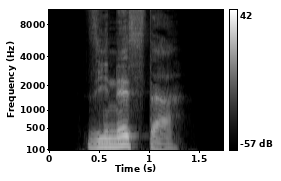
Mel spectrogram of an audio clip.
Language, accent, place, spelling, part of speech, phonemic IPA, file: German, Germany, Berlin, sinister, adjective, /ziˈnɪs.tɐ/, De-sinister.ogg
- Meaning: sinister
